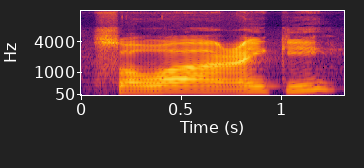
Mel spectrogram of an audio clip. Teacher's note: shad ini ada sifat tebalnya istila'la ya dan itbaq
